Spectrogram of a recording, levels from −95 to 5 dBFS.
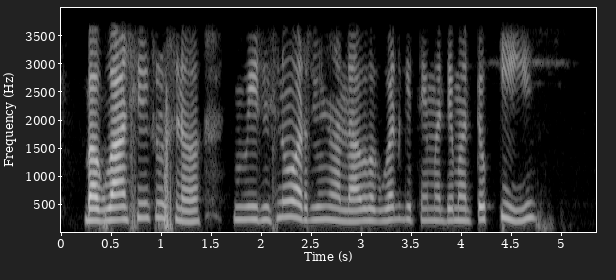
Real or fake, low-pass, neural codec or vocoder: real; 3.6 kHz; none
